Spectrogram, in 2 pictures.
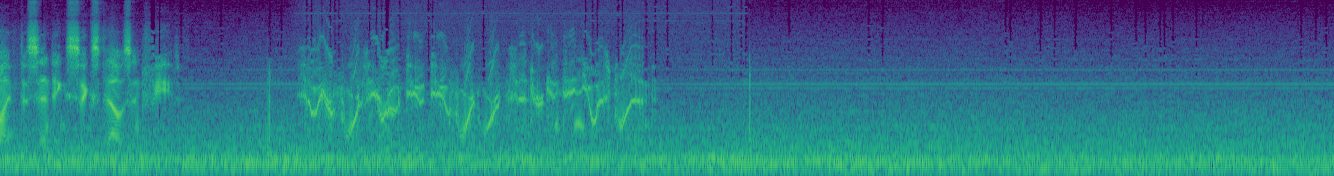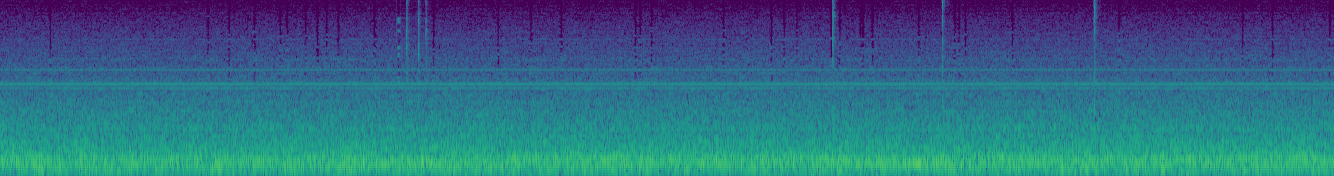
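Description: An aircraft's engines hum low and steadily.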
